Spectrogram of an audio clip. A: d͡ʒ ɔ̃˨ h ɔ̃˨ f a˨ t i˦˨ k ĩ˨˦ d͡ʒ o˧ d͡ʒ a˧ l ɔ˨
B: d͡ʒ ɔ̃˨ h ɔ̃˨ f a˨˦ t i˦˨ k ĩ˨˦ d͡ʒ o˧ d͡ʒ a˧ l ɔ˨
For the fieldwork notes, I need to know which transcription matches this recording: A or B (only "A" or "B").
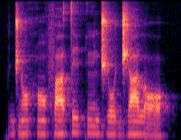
B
